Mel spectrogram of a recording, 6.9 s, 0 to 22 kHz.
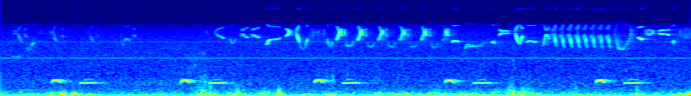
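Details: A common cuckoo at the Cap Fréhel heathland, France, on 21 April 2005, repeats its soft, falling two-note 'cu-coo' about every 1.3 seconds; higher songbirds chatter alongside over a low rumble of wind.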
